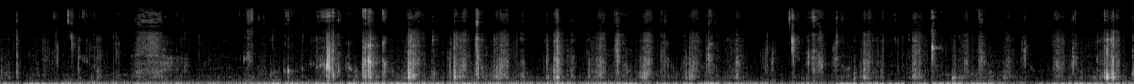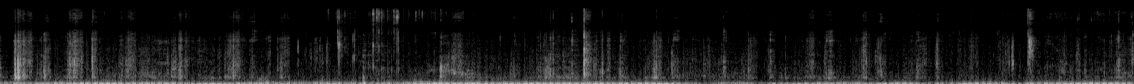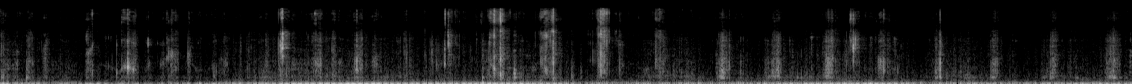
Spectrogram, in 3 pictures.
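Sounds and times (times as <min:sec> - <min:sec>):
steady low hum: 0:00.0 - 0:34.0
crunching bites of food: 0:00.1 - 0:34.0.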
